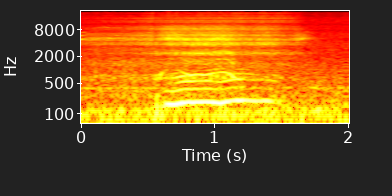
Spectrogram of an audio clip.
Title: Dad snores so loud.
